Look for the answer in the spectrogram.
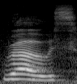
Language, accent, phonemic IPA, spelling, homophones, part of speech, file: English, US, /ɹoʊz/, rows, roes / rose, noun, En-us-rows.ogg
- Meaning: plural of row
